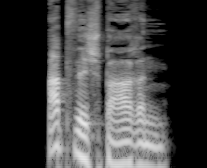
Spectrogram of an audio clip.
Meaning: inflection of abwischbar: 1. strong genitive masculine/neuter singular 2. weak/mixed genitive/dative all-gender singular 3. strong/weak/mixed accusative masculine singular 4. strong dative plural
- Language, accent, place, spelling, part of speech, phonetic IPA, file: German, Germany, Berlin, abwischbaren, adjective, [ˈapvɪʃbaːʁən], De-abwischbaren.ogg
